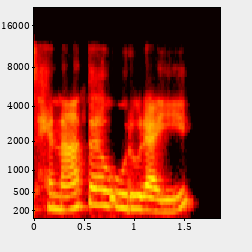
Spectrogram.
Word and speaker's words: Renata Ururahy: So my name is Renata Ururahy. We would say that in Portuguese.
